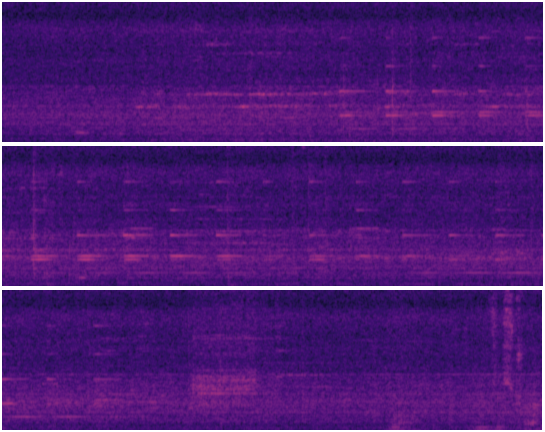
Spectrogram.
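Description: Model train locomotive running on a layout with an ESU LokSound sound decoder, giving a steady low engine drone and faint mechanical rail noise throughout, with people talking over it near the end.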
